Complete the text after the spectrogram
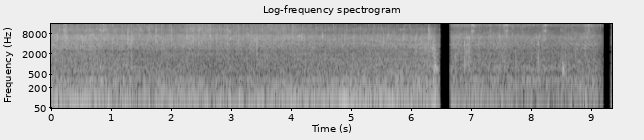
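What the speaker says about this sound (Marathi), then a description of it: "एक मोठा कांदा बारीक चिरून घेतलाय, चांगला परतून घेऊया" A large, finely chopped onion sautéing in a hot pan for egg rice, giving a loud, steady, dense sizzle that carries on alone throughout with two very brief breaks near the end.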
